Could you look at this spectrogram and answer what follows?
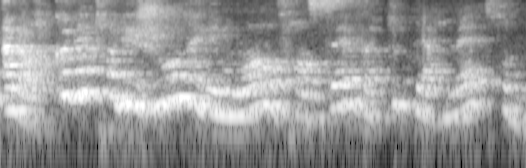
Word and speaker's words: les mois: O com I, em francês, produz o som moi.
